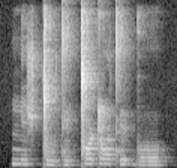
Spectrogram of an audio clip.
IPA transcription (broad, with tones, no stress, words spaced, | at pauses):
ni˥˧ʃǀu˧˩tɪ˧˩ ǀɔ˥ʈɔ˥tʼɪ˥ʔ ɡo˥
